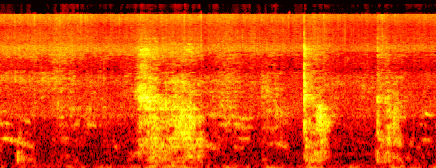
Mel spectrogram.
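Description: Fried paneer and peas stirred in a pan, with a soft low sizzle broken by three or four bursts of scraping and clattering as the spoon moves through them.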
